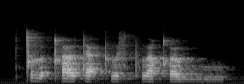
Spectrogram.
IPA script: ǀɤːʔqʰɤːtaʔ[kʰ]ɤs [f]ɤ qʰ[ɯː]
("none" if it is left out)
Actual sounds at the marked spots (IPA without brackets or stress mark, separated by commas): kʰ, pʰ, uː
